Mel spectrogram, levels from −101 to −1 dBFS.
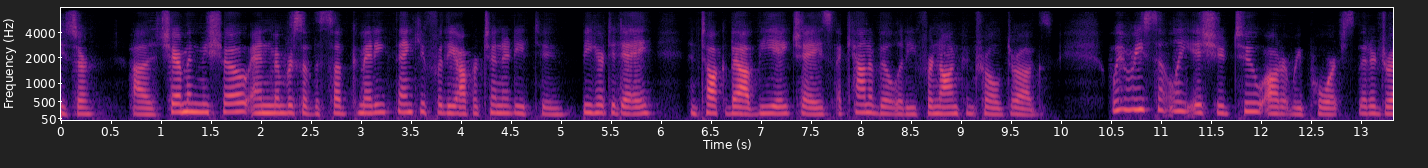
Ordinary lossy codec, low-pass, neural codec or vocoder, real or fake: AAC, 32 kbps; 7.2 kHz; codec, 16 kHz, 0.3 kbps, FocalCodec; fake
